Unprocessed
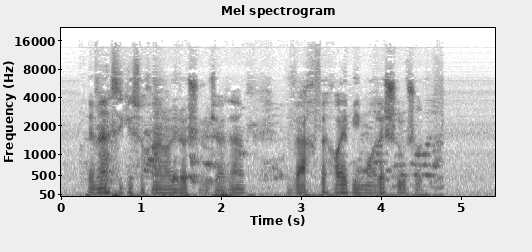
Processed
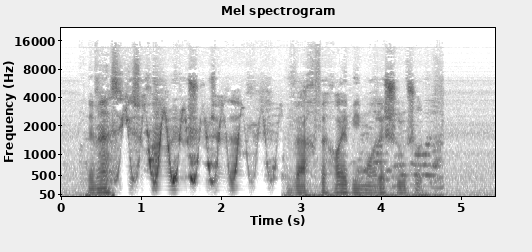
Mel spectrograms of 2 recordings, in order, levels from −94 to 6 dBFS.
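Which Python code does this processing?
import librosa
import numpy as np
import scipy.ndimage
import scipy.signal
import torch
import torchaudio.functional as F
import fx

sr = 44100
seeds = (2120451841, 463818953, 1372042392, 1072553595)

y = fx.filter_lfo_highpass(x, sr, shape='sine', hz=4.1, low_hz=350.0, high_hz=2900.0, q=7.8, at=(0.65, 2.75), fade=0.02)
y = y * librosa.db_to_amplitude(-4.0)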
